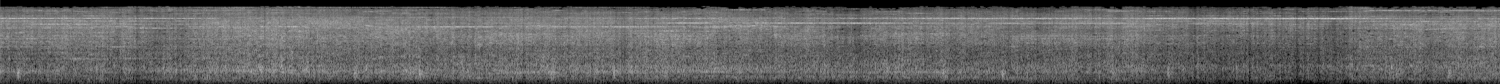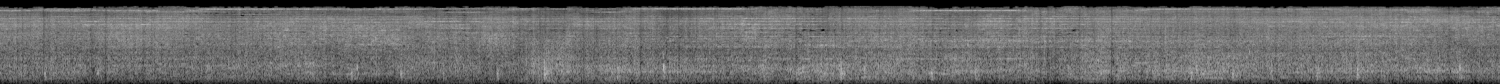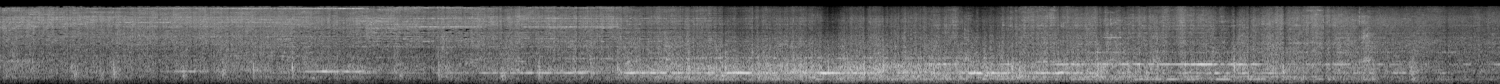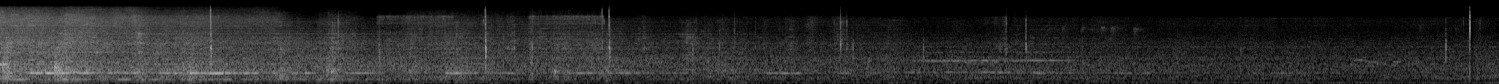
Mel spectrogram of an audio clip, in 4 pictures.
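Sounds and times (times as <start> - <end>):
wheels running on rails: 0.0 - 12.0, 13.1 - 47.3
high-pitched wheel squeals: 0.0 - 48.8.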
